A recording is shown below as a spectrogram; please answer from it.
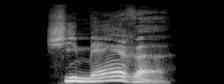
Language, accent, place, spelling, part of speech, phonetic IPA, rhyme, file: German, Germany, Berlin, Schimäre, noun, [ʃiˈmɛːʁə], -ɛːʁə, De-Schimäre.ogg
- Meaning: chimera (creature of the imagination)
